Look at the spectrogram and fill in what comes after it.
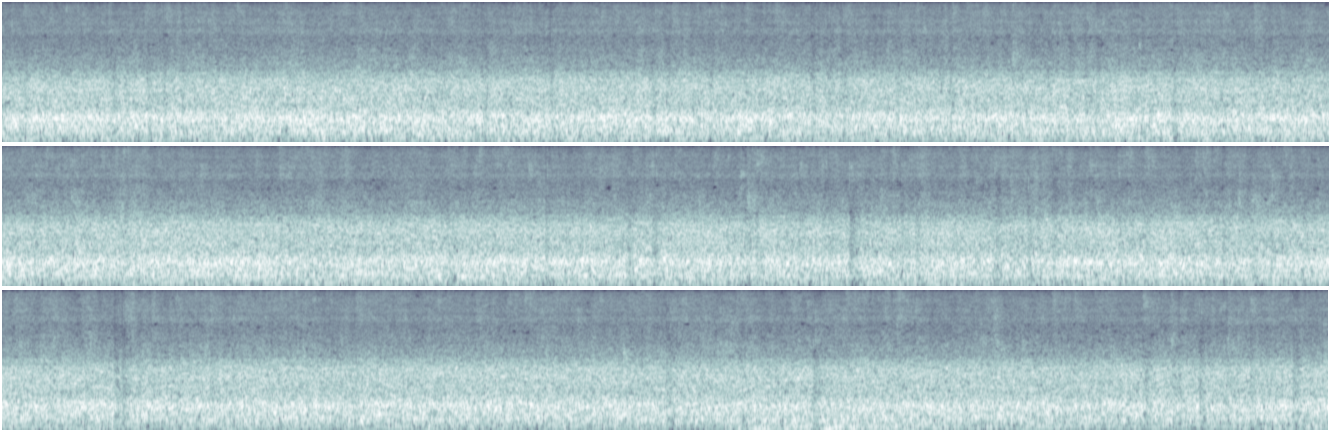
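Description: Steady rain falling and splashing on wet paving blocks.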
